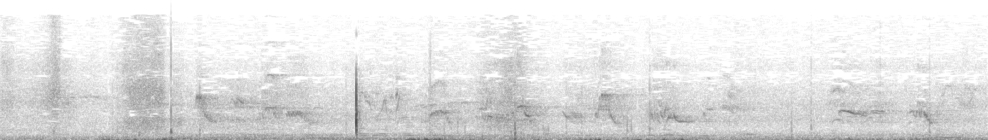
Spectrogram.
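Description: Small birds chirping over and over in short, high chirps, with a single sharp click a little under two seconds in.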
